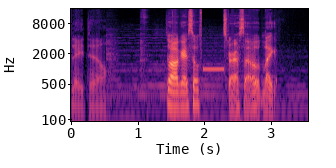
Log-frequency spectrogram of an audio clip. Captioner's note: beep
